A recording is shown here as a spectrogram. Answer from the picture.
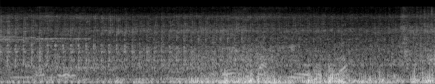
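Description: Motorcycle running along the road, a steady low rumble of engine and wind on the microphone that grows louder about halfway through, with a voice talking over it.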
